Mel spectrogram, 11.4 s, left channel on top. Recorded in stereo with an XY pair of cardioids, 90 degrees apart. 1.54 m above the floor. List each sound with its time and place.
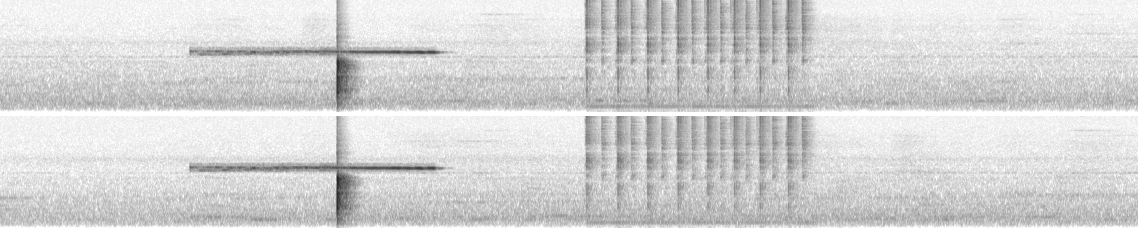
1.9 s a bird: 20° right, 0.8 m
3.4 s a clap: 10° right, 0.8 m
5.8 s scissors: 35° left, 2 m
